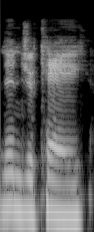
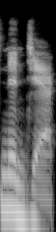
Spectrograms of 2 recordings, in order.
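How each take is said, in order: First: The K is said as a separate letter name. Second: The K is joined to the end of one word. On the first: This is how some others say the name. The speaker calls it wrong. "I've heard people pronounce it Ninja K" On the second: This is the name as written, with no hyphen. The speaker calls it right. "there's no hyphen there. It's got it's Ninjak, right?"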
